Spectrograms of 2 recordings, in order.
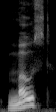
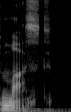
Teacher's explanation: With most and must, it's a subtle vowel difference. Most has a longer O sound.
